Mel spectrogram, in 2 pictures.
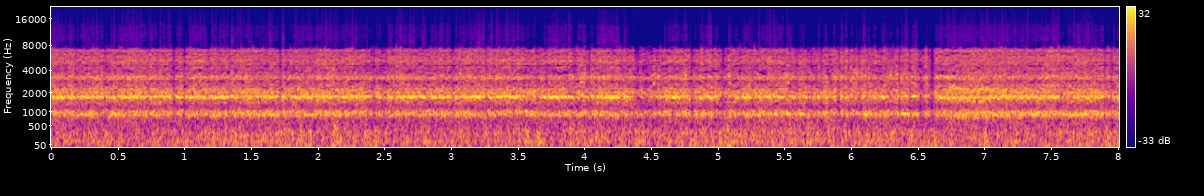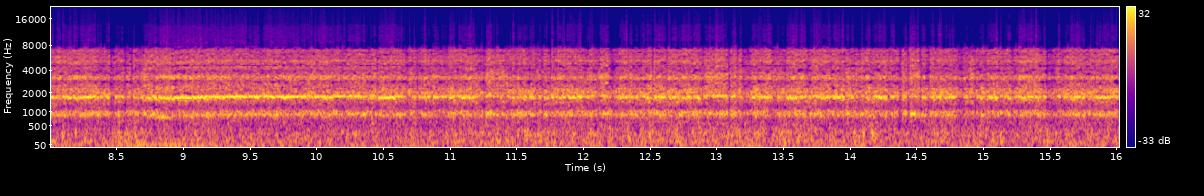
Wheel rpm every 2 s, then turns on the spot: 230, 230, 240, 230, 230, 230, 230, 230.
none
